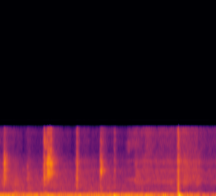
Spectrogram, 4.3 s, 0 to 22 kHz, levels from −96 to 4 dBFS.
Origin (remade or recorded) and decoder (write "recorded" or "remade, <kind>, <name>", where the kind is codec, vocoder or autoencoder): remade, vocoder, Vocos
